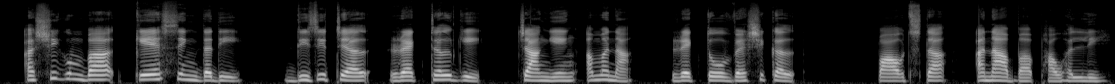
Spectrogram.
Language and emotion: Manipuri, neutral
